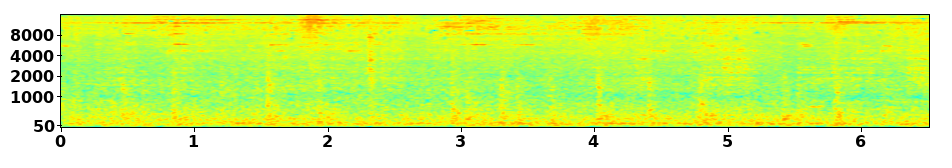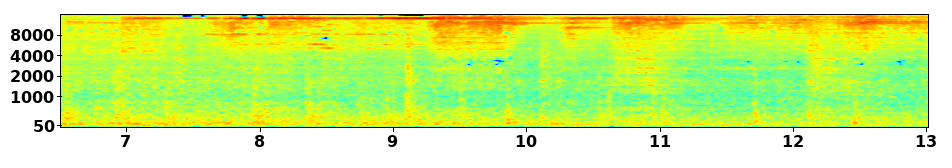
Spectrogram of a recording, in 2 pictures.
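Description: Narrow-gauge passenger train rolling along the track, heard from aboard: a steady rumble of wheels on rail with light clatter.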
